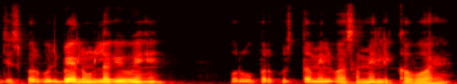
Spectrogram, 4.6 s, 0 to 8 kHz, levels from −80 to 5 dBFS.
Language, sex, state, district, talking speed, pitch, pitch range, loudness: Hindi, male, Uttar Pradesh, Shamli, 210 wpm, 115 Hz, 110-120 Hz, -20 LUFS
